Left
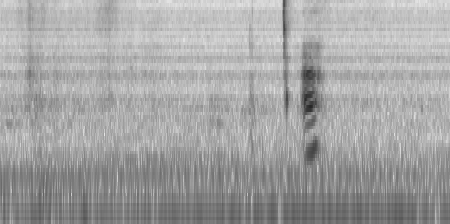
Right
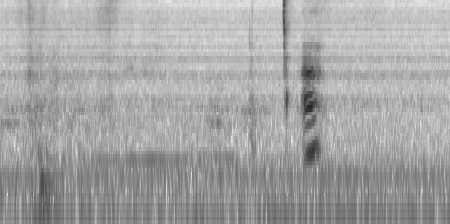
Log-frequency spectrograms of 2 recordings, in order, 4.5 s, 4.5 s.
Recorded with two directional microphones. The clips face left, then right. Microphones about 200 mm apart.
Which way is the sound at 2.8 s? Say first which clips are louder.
Right 2 dB; 15° right (ahead or behind).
